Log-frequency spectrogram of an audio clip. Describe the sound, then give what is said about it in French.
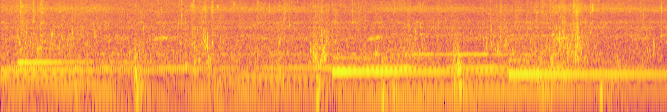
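A rowboat rocks on a lake, giving soft, irregular wooden creaks and light knocks over a steady low wash of water, with no voices. “Sur l'eau, les mouvements de balancier que crée la barque vous bercent et vous apaisent.”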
